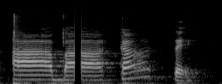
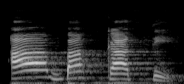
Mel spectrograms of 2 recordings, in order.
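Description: First: "abacate" very slowly, each syllable stretched out. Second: "abacate" loud and slow, in four beats; loud, stretched syllables in "abacate". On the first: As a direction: drag "abacate" apart into a, ba, ca, te. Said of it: "Cinco, ela é polissílaba". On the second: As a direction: punch out "abacate" as a, ba, ca, te. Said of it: "Quantas sílabas tem essas palavras?". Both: Shown as a demonstration.

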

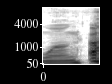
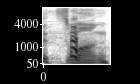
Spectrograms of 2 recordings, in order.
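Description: First: "wung" said as a joke-wrong form of swung, like rhyming with swam; playfully tries out the made-up "wung"; wrong past tense "wung". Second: Said in the usual way. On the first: Shown as a demonstration. Host fumbling the verb, tries the made-up "wung".

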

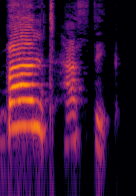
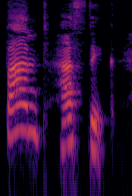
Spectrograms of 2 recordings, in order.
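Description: First: Excited exclamation. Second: Hushed delight. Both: A narrator's reading. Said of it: "exclaimed Parson Drunkrow".

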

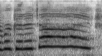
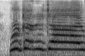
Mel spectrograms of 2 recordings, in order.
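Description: First: Repeated higher, mock wailing; higher panic. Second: Mock panic. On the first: Girl acting out her own tornado panic, in a higher mock wail. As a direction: ramp the dread up a notch.

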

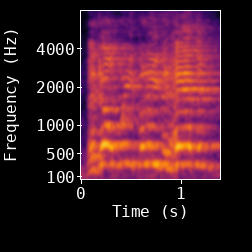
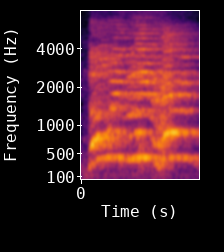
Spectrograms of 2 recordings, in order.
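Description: First: Challenging question. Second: Much higher and louder, heaven rising at the end; impassioned outcry. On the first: Preacher challenging congregation. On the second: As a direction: hurl the question at them, pleading. Preacher repeats, louder and higher. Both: Real, not acted.

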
